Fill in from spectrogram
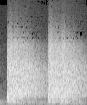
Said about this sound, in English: I wonder if we can't make him hear us. You fire a shot, maybe. I will.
